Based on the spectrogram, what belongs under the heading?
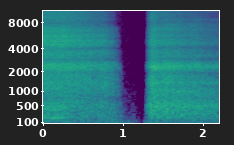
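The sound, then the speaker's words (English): Slow, deep breathing: a long airy exhale, a brief silent pause, then another full breath drawn in steadily. No talking. “Don't forget to breathe.”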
